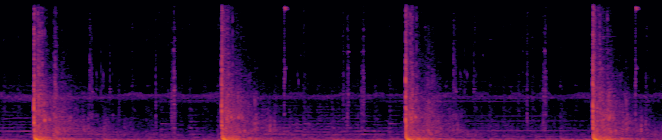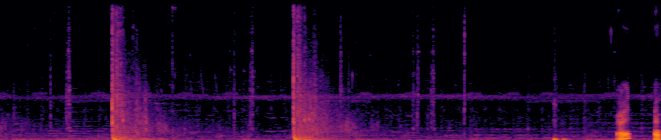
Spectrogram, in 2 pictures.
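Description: Bursts of gunfire in a video game, set on a map with helicopter wreckage, come in six loud, sharp volleys roughly every three seconds over a steady electronic hum, with a final cluster of quicker shots at the end.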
